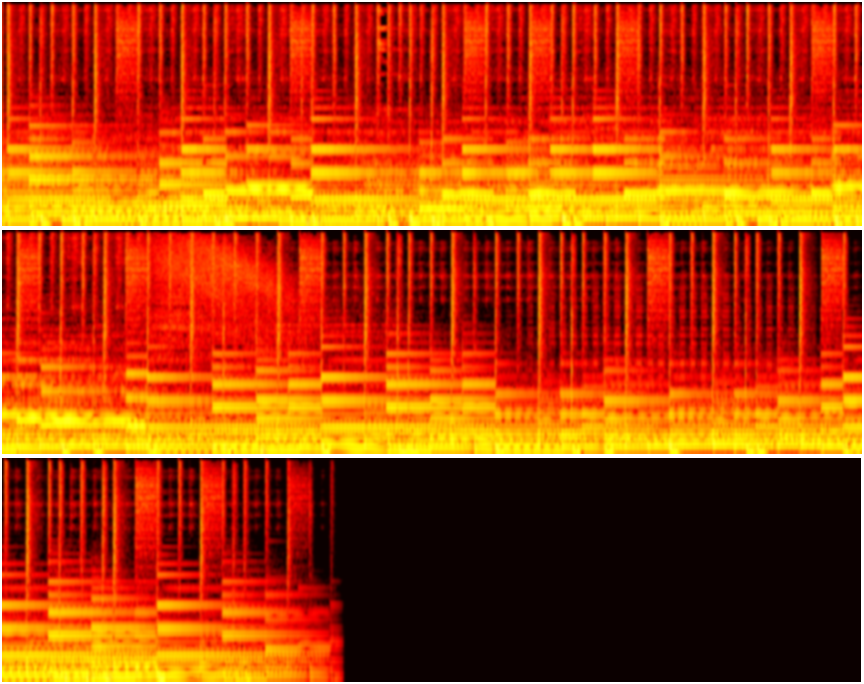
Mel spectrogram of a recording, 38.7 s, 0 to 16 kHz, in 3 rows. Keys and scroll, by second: 3.7 ctrl+g.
